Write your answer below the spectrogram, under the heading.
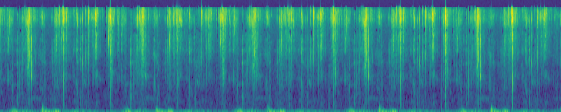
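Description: Golden retriever chewing and crunching a mouthful of leafy greens, with wet tearing bites at about two or three a second and a dull low thump every second or so.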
